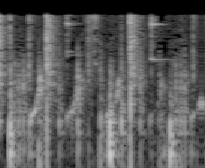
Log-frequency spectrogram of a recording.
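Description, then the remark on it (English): A man drums a quick, steady rhythm on a couple of coffee cups with two ink pens, sharp hollow taps mixed with popping mouth percussion made with the side of his mouth, fairly loud and with no talking over it. “He's only using two ink pens, the side of his mouth, and a couple of coffee cups.”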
